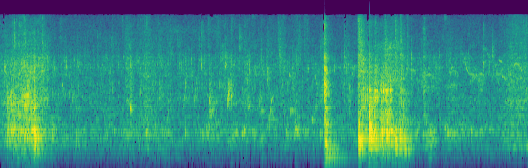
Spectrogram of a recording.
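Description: Water splashing and sloshing in a boat's live well as a hand reaches in, in two bursts: one at the start and a louder one about three seconds in, with light trickling between.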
